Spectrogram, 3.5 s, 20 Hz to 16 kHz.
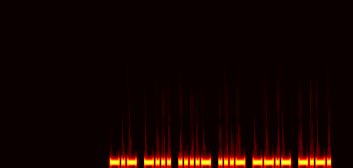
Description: Morse code, heard as a keyed tone, about 40 wpm, 700 Hz. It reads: KB4VQC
